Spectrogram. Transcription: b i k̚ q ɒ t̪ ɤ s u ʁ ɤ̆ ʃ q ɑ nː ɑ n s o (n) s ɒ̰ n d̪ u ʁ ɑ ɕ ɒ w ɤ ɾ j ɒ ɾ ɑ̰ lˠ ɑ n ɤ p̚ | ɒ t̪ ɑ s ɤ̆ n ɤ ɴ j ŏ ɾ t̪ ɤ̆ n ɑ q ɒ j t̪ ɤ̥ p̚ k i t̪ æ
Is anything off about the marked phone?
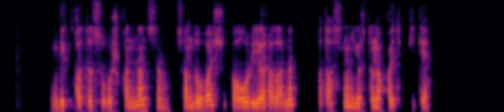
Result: yes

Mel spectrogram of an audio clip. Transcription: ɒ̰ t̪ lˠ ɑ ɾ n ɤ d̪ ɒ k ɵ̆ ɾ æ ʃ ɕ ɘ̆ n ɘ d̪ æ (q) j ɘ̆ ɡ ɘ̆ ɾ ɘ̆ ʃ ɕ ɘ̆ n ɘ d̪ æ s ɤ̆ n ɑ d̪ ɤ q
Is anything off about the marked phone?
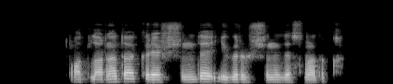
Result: yes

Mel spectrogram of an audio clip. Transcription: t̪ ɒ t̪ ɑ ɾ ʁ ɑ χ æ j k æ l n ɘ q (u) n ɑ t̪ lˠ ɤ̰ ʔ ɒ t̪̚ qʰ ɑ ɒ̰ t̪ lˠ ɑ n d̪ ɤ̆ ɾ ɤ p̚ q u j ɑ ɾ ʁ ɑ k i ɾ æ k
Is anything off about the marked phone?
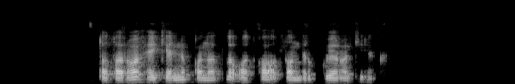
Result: yes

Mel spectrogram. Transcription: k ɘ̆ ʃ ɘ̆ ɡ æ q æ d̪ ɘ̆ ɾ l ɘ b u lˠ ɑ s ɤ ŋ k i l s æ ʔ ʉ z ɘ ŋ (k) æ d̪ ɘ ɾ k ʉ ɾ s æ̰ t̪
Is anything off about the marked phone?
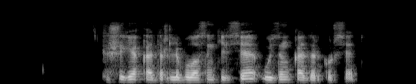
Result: yes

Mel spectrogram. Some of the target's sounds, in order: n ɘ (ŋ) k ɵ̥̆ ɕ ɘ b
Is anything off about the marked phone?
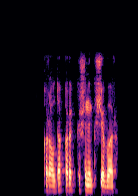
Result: no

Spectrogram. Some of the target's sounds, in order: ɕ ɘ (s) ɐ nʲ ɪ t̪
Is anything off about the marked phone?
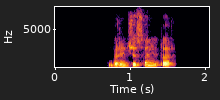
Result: no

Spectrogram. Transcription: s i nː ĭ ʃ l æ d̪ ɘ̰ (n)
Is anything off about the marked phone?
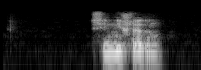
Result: yes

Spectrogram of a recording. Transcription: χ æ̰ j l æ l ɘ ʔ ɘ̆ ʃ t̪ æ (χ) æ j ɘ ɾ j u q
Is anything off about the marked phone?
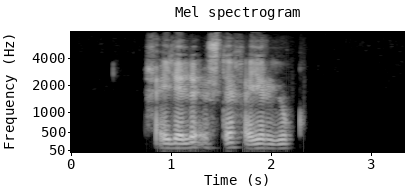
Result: no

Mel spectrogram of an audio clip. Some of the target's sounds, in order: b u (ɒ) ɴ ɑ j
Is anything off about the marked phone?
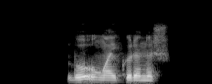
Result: yes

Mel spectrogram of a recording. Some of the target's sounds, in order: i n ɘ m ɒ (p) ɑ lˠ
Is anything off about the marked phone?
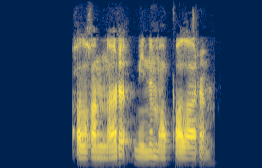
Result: no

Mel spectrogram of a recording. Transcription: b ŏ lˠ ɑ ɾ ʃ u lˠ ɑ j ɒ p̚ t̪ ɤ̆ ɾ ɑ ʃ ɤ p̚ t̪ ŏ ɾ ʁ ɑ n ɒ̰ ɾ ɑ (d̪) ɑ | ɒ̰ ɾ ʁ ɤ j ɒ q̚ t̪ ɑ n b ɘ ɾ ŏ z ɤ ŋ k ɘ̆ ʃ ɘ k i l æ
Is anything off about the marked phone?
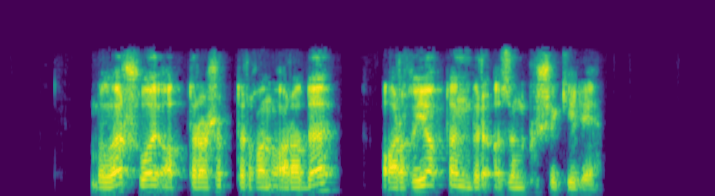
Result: no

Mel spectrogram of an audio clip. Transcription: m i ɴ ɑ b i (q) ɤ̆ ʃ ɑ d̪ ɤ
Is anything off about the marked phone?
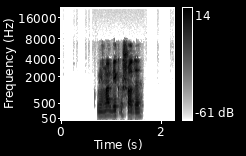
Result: yes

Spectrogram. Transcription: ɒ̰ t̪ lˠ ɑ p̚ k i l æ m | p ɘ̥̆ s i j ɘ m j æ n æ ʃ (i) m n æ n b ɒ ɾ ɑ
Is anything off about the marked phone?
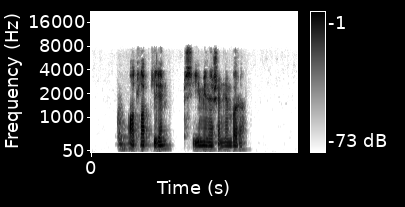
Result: yes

